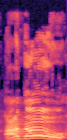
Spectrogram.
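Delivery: high, loud squeal of agreement; excited I know. Real, not acted. Agreeing eagerly with her friend on FaceTime, excited squeal. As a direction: squeal it with delight.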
